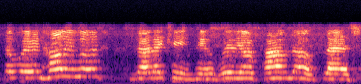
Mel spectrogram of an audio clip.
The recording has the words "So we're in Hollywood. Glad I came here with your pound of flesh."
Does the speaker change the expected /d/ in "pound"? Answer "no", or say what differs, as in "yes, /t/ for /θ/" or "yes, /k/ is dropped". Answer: no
